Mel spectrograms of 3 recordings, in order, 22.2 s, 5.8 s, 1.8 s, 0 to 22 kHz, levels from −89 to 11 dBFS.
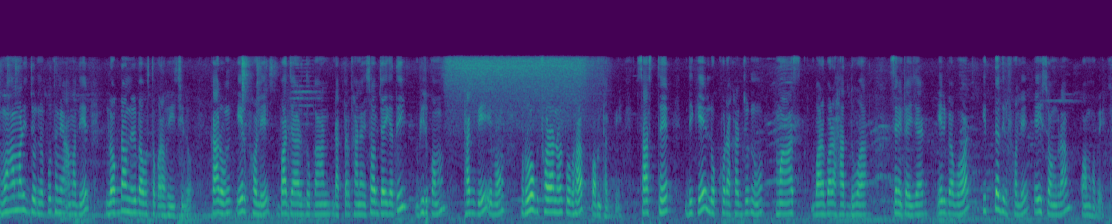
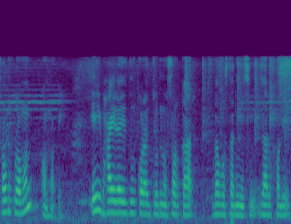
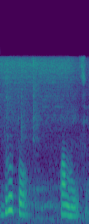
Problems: constant background noise, continuous background conversations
